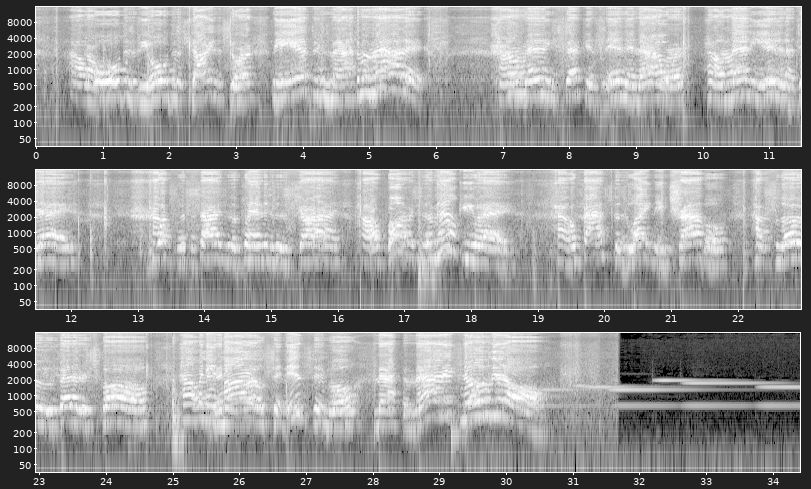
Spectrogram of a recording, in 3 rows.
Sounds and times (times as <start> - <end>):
Inside, small room: 0.0 - 34.4.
